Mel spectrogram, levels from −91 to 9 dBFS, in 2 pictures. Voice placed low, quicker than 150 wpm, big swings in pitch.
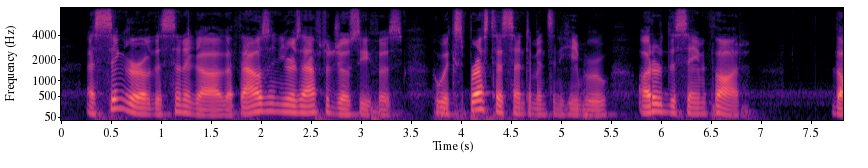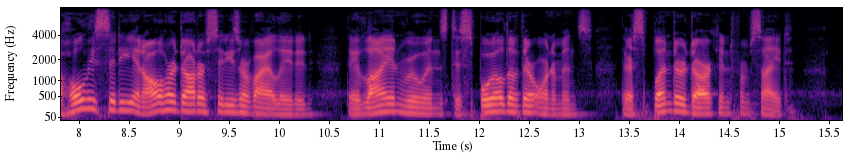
Yes: low, 120 Hz; average, 165 wpm; wide, 6.2 semitones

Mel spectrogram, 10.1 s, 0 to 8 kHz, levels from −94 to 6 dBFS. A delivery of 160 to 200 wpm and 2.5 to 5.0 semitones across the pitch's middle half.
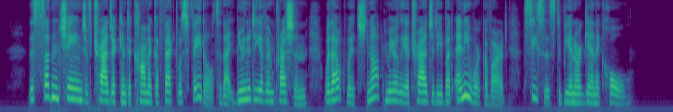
Yes: average, 190 wpm; average, 4.3 semitones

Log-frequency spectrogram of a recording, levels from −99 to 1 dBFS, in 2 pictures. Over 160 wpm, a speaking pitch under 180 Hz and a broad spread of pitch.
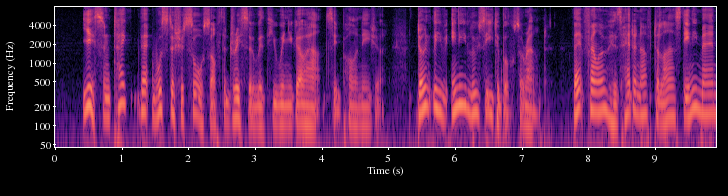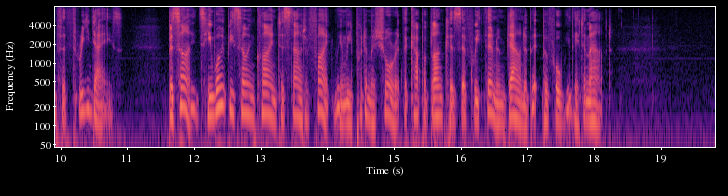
Yes: average, 200 wpm; medium, 140 Hz; wide, 6.5 semitones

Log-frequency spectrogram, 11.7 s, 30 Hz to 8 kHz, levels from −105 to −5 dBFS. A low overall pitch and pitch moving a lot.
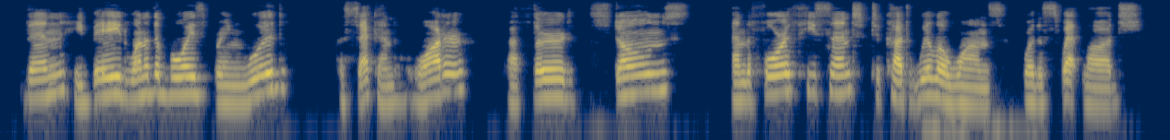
No: medium, 175 Hz; wide, 6.0 semitones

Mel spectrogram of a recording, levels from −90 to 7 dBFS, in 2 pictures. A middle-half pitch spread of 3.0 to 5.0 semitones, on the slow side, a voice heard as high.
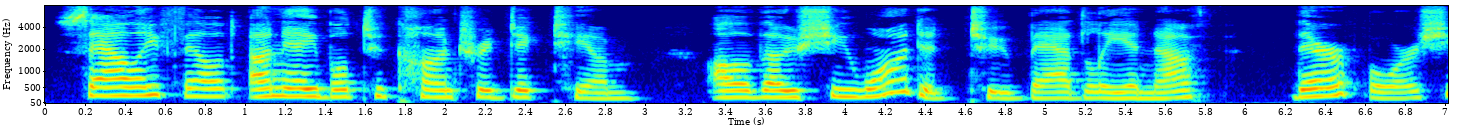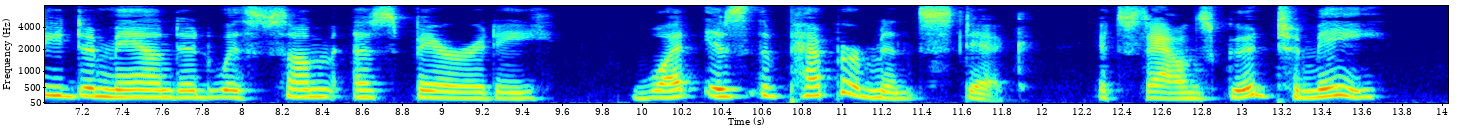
Yes: average, 3.8 semitones; slow, 120 wpm; high, 215 Hz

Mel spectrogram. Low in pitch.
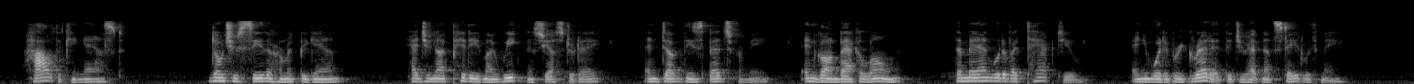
Yes: low, 130 Hz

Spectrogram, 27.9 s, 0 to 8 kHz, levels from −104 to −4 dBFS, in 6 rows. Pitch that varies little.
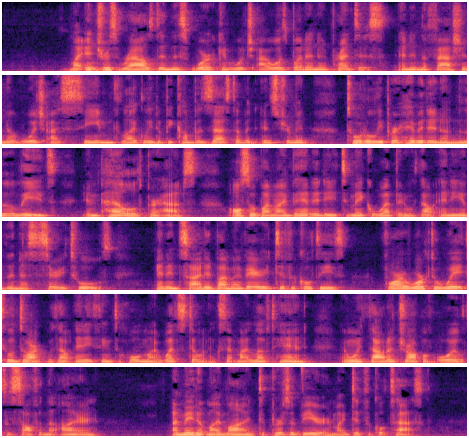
Yes: narrow, 2.3 semitones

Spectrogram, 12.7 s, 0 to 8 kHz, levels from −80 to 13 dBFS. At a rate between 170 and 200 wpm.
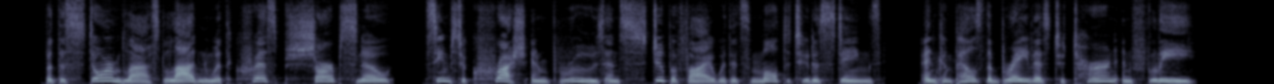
No: slow, 135 wpm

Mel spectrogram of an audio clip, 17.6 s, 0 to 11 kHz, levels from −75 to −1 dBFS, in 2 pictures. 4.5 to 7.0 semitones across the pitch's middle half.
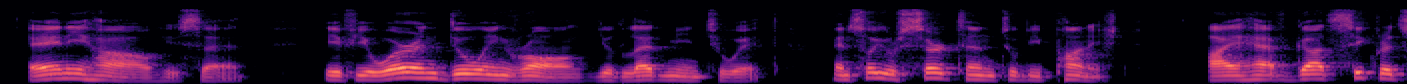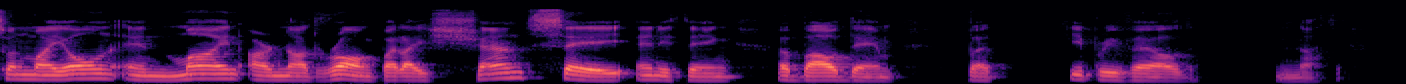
Yes: average, 5.2 semitones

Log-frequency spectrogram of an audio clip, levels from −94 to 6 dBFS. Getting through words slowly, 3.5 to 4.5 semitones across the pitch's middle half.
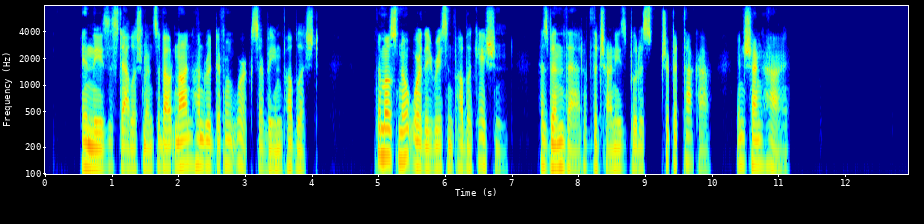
Yes: slow, 120 wpm; average, 3.8 semitones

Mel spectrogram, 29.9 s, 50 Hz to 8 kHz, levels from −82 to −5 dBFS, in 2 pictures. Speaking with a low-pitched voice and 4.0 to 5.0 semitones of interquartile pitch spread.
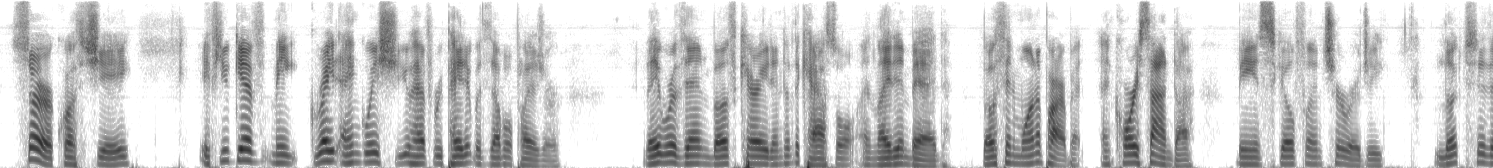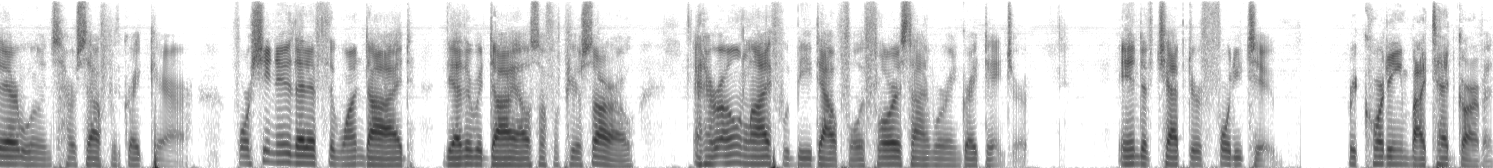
No: low, 125 Hz; average, 3.4 semitones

